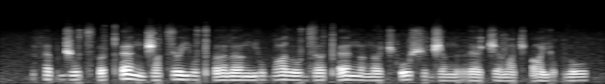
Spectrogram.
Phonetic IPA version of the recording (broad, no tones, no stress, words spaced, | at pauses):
θɛpd͡ʒu t͡sʼətʼɛŋ d͡ʒɑt͡sʏ jutʼɜðɜŋ jubɑ lud͡zɜtʼɛ ŋɜŋɜt͡ʃʼu ʃʏd͡ʒɜŋrɛ t͡ʃɛvɑt͡ʃʼɑ jəpðu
